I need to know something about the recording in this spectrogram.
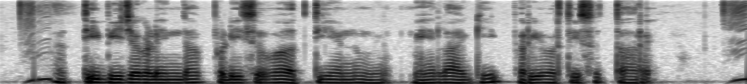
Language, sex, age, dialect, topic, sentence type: Kannada, male, 18-24, Mysore Kannada, agriculture, statement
